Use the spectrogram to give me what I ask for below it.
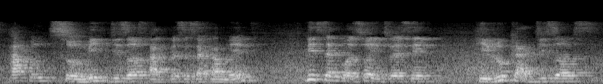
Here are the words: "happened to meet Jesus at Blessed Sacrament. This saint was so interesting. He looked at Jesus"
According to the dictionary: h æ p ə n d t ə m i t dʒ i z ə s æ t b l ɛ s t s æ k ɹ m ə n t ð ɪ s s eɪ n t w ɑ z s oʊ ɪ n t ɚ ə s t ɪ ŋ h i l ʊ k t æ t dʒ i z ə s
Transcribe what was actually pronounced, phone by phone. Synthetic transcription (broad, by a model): h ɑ p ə n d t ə m i t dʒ i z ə s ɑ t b ɛ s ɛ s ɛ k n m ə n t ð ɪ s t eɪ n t w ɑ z s oʊ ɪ n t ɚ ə s t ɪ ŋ h i l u k ɑ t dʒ i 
